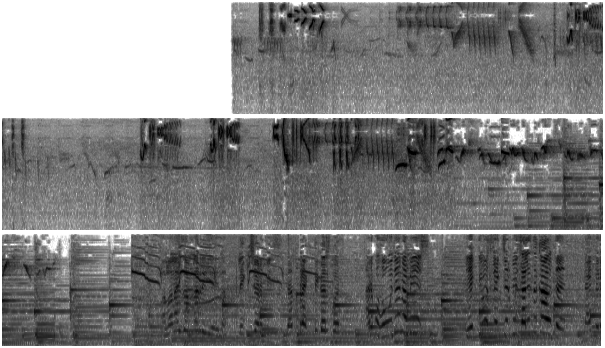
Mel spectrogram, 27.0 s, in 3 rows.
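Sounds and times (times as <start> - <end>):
birds chirping and trilling: 3.5 - 27.0
music: 15.6 - 27.0.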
